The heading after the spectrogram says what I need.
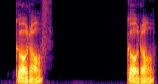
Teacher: With this phrasal verb, the T likes to become a D.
